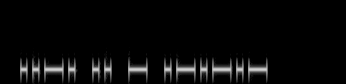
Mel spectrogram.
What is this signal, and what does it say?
Morse code, heard as a keyed tone, about 20 wpm, 700 Hz. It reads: FIT.
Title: Sentences with 2-Word Phrases - 20wpm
